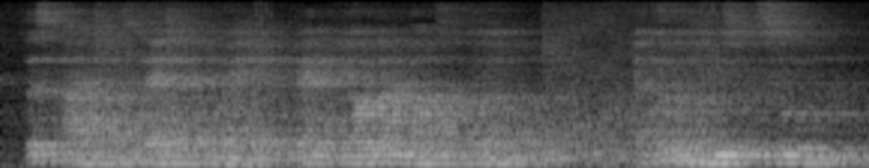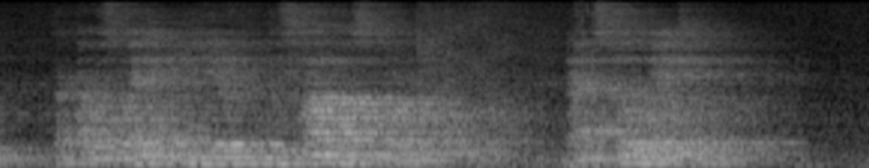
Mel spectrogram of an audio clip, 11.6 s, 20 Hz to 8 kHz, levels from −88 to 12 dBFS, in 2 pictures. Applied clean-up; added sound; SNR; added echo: none; Drawer open or close; 13 dB; reverberation time 2.1 s.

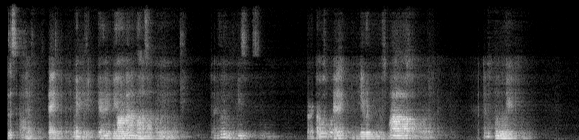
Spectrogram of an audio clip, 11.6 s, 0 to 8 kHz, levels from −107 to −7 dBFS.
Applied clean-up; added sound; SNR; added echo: neural mask model DeepFilterNet 3.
